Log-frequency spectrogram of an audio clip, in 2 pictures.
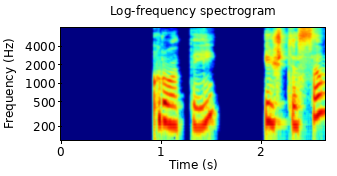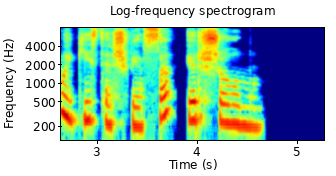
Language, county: Lithuanian, Panevėžys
